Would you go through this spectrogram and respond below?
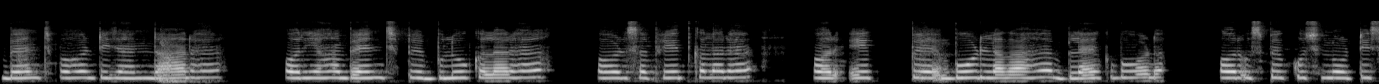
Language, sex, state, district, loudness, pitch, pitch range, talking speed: Hindi, female, Bihar, Gopalganj, -19 LUFS, 295 Hz, 285-305 Hz, 120 wpm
